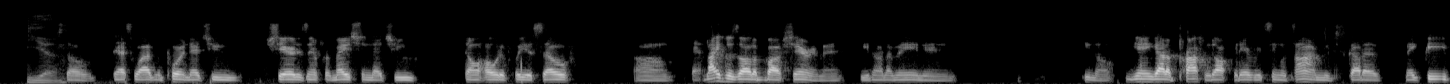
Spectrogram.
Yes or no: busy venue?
no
